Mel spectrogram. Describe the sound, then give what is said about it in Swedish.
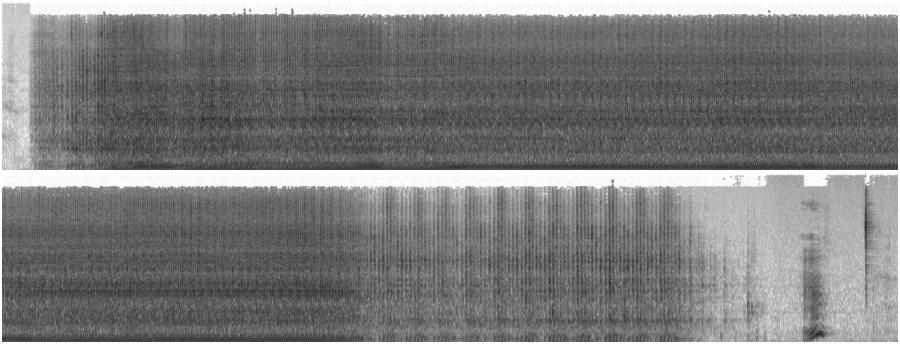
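A farm machine's diesel engine idles steadily and loudly, then its tone shifts and labors with rapid knocking pulses as its loader takes on load, before cutting out near the end. “det här är mer en maskin som har blivit vanligare på så, kan man säga då, gårdsmaskin”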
